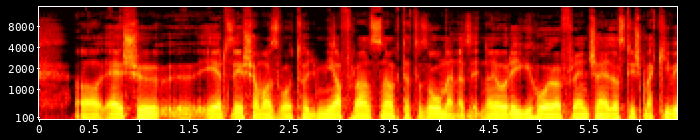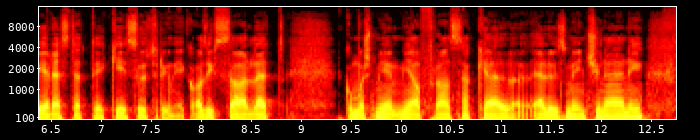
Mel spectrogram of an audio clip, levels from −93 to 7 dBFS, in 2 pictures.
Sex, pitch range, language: male, 95-115 Hz, Hungarian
